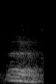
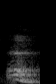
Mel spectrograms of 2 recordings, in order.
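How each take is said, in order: No difference in how they are said.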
